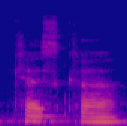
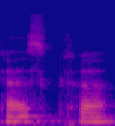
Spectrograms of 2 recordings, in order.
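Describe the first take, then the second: No difference in how they are said.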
